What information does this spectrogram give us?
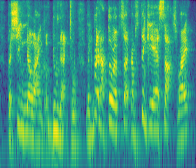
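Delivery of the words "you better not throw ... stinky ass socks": put-on, firm, assertive fatherly tone. Retelling warning a child not to throw a sock: imitating own assertive warning. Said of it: "I'm trying to be assertive as a father".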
